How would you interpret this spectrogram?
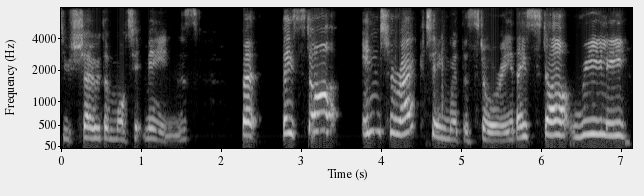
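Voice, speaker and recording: A middle-aged woman giving an encouraging talk to fellow English teachers, with lively bursts when quoting pupils. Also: fairly high pitch, dry recording, muffled recording.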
